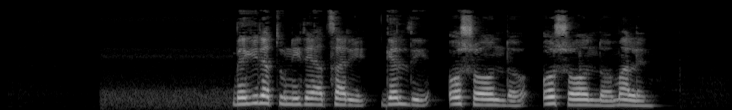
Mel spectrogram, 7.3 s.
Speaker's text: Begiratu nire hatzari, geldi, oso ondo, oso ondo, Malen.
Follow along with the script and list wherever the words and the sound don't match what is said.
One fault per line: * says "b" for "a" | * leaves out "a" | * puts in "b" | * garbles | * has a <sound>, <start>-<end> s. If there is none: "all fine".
all fine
